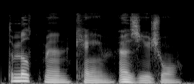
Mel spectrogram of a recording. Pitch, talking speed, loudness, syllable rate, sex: 105 Hz, 155 wpm, -20 LUFS, 4.2 syllables/s, male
